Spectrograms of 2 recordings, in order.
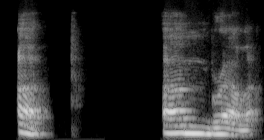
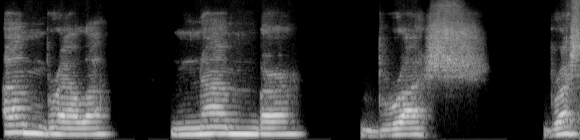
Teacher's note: É um A fechado que quer ser U.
